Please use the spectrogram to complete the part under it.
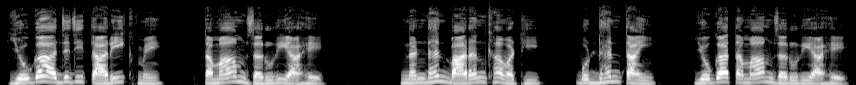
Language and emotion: Sindhi, neutral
